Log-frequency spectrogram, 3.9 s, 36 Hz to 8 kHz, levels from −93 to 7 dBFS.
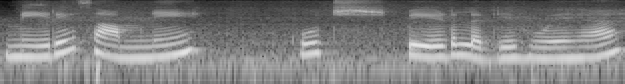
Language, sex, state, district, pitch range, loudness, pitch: Hindi, female, Punjab, Fazilka, 195-255 Hz, -14 LUFS, 210 Hz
